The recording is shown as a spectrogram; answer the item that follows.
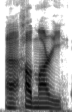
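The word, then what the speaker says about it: Jalmari: Yeah, Halmari. Yeah, because you know the J is pronounced H.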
